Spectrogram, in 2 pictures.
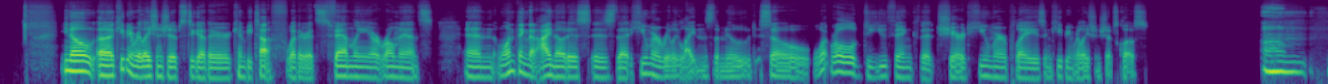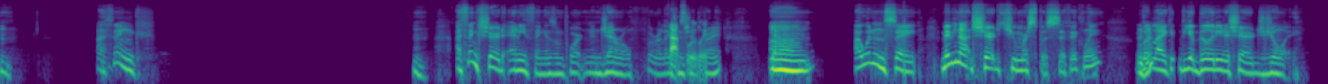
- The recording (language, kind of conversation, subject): English, unstructured, How can we use shared humor to keep our relationship close?
- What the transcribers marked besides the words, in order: none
